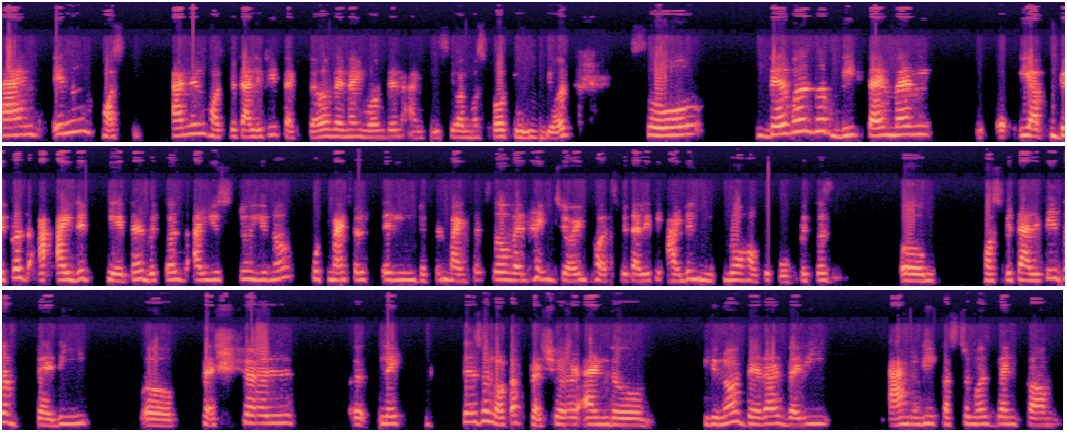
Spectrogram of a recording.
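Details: Woman with stammering since age four, mostly blocks where she gets stuck and cannot bring words out, worse when nervous or self-conscious: stammering.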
